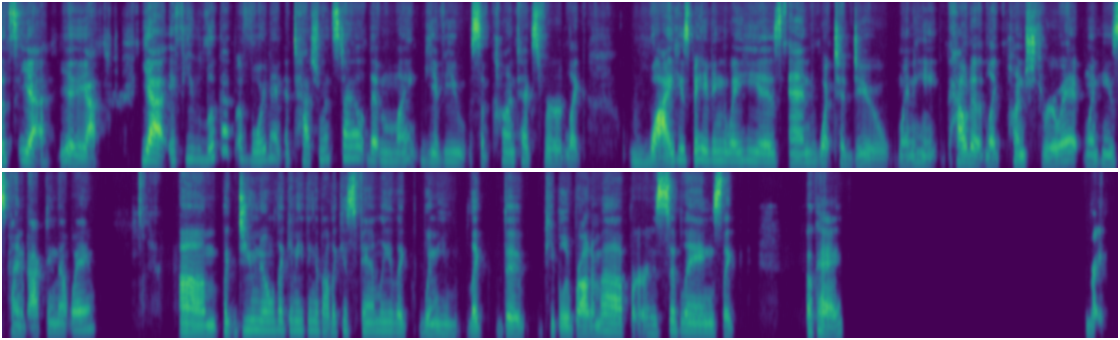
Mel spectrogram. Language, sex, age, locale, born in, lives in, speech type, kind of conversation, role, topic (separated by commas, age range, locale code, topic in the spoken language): English, female, 45-49, en-US, United States, United States, conversation, advice, advisor, How should I handle unexpectedly running into my ex?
